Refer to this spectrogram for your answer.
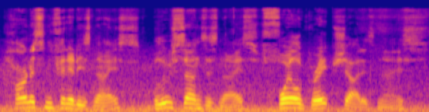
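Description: A man casually commenting on opened cards, enthusiastic and quick with asides. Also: medium pitch, a little hiss or hum. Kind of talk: casual card-opening chat.

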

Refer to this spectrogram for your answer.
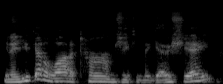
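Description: A man leads a business workshop, talking in a folksy, animated way. He is middle-aged and keeps his pitch in a middle register. He slips into quick bits of acted-out dialogue. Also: slightly rough. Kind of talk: lively workshop lecture.

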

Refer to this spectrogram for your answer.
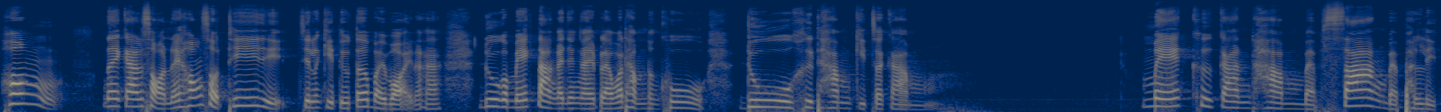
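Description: A young woman tutoring children for an English exam, reading English lines slowly and explaining them in a friendly, teacherly way. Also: mid-range voice, lively intonation, fairly bright tone, smooth. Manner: friendly teacherly tone, ends with polite particles. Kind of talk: exam answer walkthrough for young pupils.

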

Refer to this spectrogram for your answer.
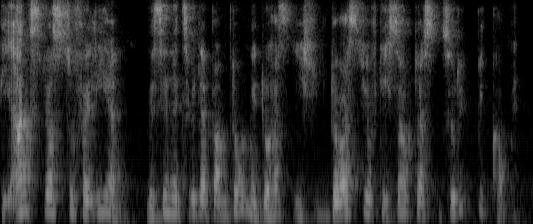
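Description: A spiritual teacher on a video call talks fast in a high-sitting voice. He's blunt and preachy, packing his speech with rhetorical questions.

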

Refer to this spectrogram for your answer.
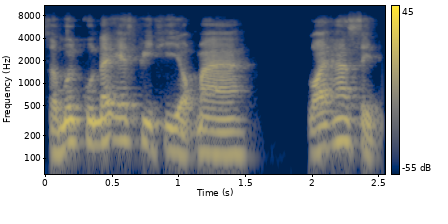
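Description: A man's voice: fairly high pitch, fast, a bit bright, muffled recording. A man working as an engineering expert, answering questions in a technical Q&A with lots of fillers and restarts. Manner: explains at length, with many fillers and restarts. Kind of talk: technical Q&A explanation.

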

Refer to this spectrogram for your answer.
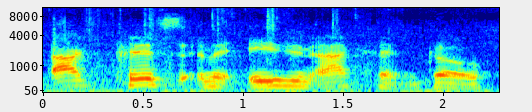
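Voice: mid-range voice, expressive, normal speed, faint music behind. A player teasing and egging on friends in a game's voice chat. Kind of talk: casual gaming banter. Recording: noisy game-chat audio.

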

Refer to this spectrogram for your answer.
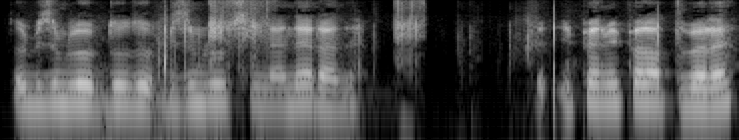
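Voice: medium pitch, fairly bright tone, slight background noise. Frustrated gaming commentator, grumbling at teammates. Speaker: gaming channel host. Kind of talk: gameplay commentary. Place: at home.

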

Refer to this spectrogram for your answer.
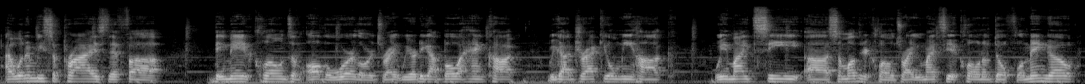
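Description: A man in his thirties reviews a manga chapter loosely and casually from a small room at home, filling his talk with fillers and "right?" tags over a webcam setup. His mid-range voice is fairly bright but flat, at a moderate pace, with faint music behind.

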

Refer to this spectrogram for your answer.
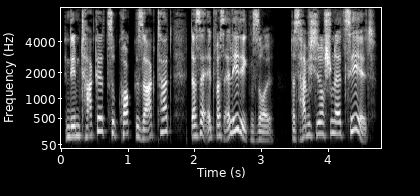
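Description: A man voicing a fussy, anxious older man who pleads and frets in a high voice. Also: big pitch swings, brisk, no echo, clean studio sound. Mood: eager.

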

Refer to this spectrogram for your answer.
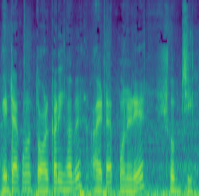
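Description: A man's voice: medium pitch, fairly even intonation, fairly quick, music in the background, crowd noise. A man from Kolkata with a Bengali accent, chatting casually to viewers in a travel vlog aboard a train. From Kolkata, India. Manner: chatty, addresses viewers directly. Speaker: travel vlogger.

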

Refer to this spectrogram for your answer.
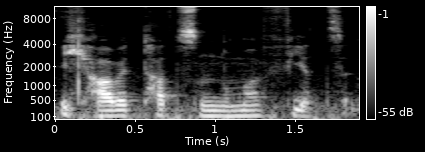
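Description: A man's voice: mid-range voice, monotone, moderate pace, a bit bright, a little hiss or hum, close to an everyday voice. Hieronymus, a vain collared bear, as a man reads him. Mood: fussy. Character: vain, sleepy, fussy younger male collared bear.

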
